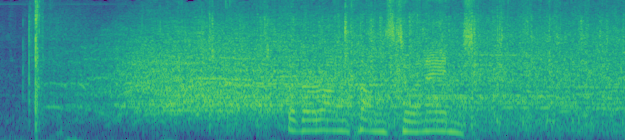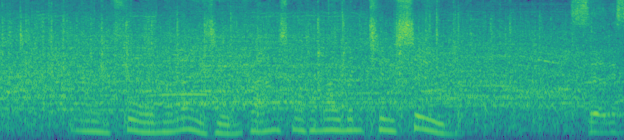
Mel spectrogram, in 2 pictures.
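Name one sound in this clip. A large crowd claps.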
